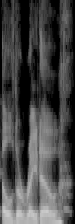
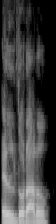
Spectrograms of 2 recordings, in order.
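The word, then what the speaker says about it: Eldorado: on my ears, but they kept calling it El Dorado, Texas. Yeah. And I'm just like, it's a Spanish word. It should be El Dorado.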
